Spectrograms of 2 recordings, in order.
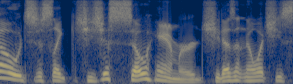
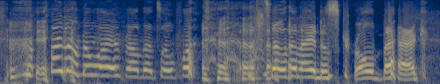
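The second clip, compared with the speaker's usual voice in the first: high-pitched, giggling through the words; can't stop laughing while telling it; 10 semitones higher, 3 dB louder than usual. Real, not acted.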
